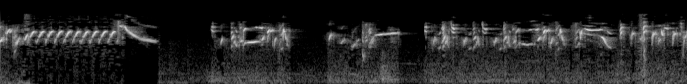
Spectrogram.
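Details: European goldfinch song, setsta and betbta style, opening with a fast even trill that ends in a downslurred note, then broken bursts of jangling twitters.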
